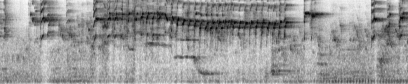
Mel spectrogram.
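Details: Lovebirds kept together as a breeding colony, among them peach-faced and mutation birds plus young; a bright, rapid chirping trill runs steadily for several seconds, sliding slightly downward, with short squeaky notes from other birds before and after.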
